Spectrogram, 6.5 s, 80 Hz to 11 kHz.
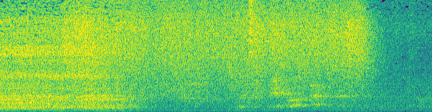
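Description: Compumill 3000 CNC vertical milling machine running a short program with no part in it, a steady whirring of its drives as it moves. The noise is loudest for the first two seconds, then eases off, and drops again near the end.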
